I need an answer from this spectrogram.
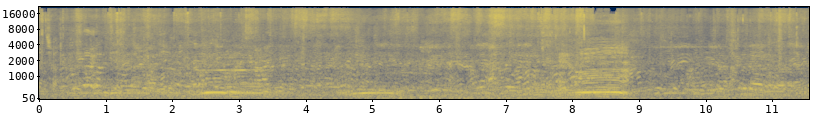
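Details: Cattle, thin dairy cows, at Ambari cattle market: several low drawn-out moos around the third, fifth and ninth seconds, over a dense murmur of crowd chatter and voices.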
